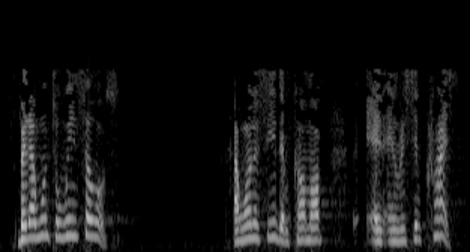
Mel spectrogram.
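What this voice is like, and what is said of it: Nigerian accent. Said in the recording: “The reason I'm going to Nigeria ... It's just the accent will not go.”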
